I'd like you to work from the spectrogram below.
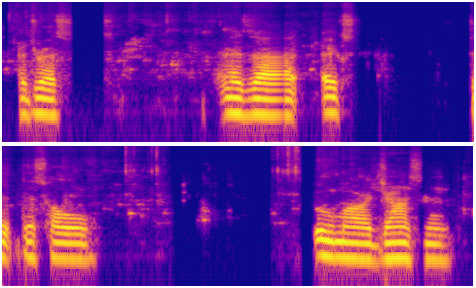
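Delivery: slow, tired-sounding, sluggish weary speech. Addressing viewers in a video about leaving: slow, tired-sounding voice. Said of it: "Why does he sound so slow, like, tired?".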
